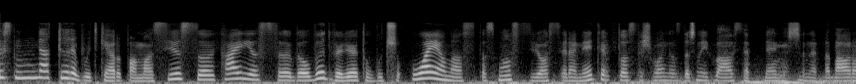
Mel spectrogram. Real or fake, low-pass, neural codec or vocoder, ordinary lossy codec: fake; 7.2 kHz; codec, 16 kHz, 0.5 kbps, FunCodec, trained on Chinese and English, 25 frames a second; Opus, 64 kbps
